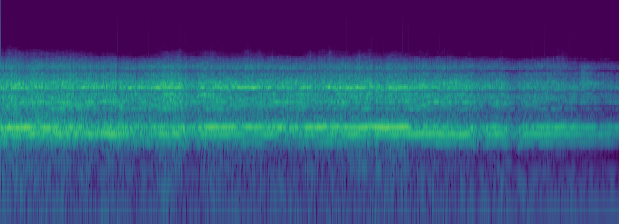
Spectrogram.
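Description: A steam train's whistle blows in one long, loud, sustained chord, steady for several seconds with rumbling train noise beneath it, then tapering slightly near the end.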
